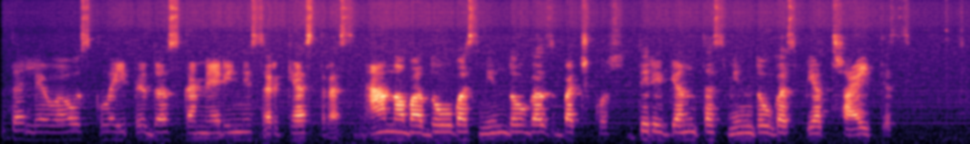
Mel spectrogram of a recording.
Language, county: Lithuanian, Šiauliai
